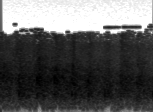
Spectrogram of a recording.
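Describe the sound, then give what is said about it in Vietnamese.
Audience applause at a Buddhist dharma talk: dense, steady clapping fills the whole clip at an even level without a break. “Giỏi, cho tràng pháo tay.”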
